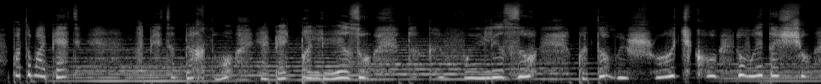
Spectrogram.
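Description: A small, frightened boy in an audio story. The voice is very high and takes its time, breathy and halting as he talks himself into being brave. Music plays clearly behind. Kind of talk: audio drama acting.

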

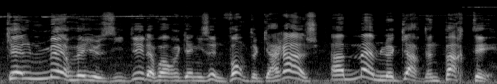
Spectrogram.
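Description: A man's voice: high-pitched, very animated, moderate pace, slight background noise. A man voicing a pompous, blasé talking cat with flowery, formal diction, in radio comedy style. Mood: smugly delighted. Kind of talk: old-time radio comedy acting.

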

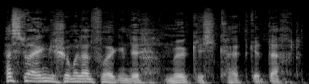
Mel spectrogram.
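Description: An actor playing an optimistic astronomer who argues and explains, in a 1960s German radio drama. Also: male voice, sits low, very animated, moderate pace, fairly bright tone, slightly rough, full character voice. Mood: musing, reasoning. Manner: argumentative, explanatory. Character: optimistic, reasoning male astronomer colleague.

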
